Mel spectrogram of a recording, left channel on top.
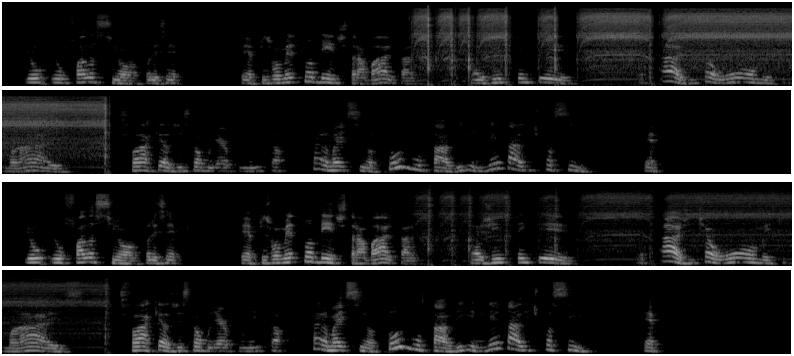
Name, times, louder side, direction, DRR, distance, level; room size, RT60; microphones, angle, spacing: voice 1, 0.2-1.8 2.4-4.1 4.7-5.7 6.3-8.7 9.1-10.7 11.0-13.8 14.3-14.5, right 4 dB, 75° right, 0.7 m, -38 dB
sound 1, 4.1-5.1 5.4-9.0, left 11 dB, 60° left, 0.4 m, -39 dB
2.4 x 2.4 x 3.0 m
head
